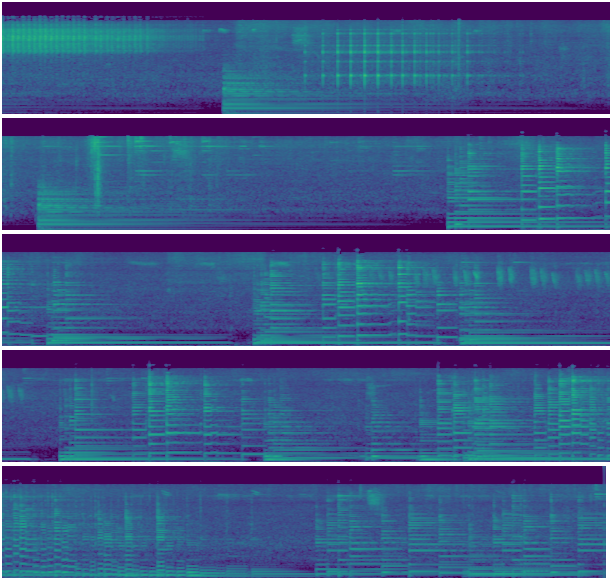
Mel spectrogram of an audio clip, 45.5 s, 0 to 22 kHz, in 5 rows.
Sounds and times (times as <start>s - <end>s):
Music: 3.4s - 7.2s, 9.7s - 13.0s, 15.8s - 45.5s.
